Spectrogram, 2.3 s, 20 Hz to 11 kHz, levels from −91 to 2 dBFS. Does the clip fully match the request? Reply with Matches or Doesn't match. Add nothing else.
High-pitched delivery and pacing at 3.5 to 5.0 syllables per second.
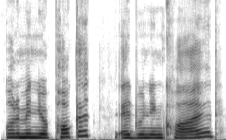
Doesn't match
